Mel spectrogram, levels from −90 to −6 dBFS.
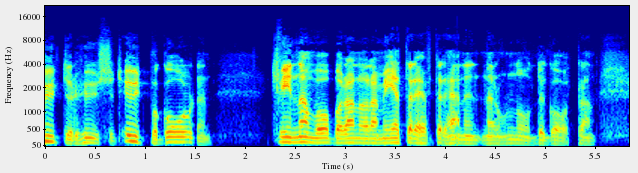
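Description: At 1.39 s a short stall from a late packet begins, lasting to 1.47 s. A packet missed its slot and the jitter buffer ran dry. The decoder held the last sound for about 42 ms, then resumed where it left off. Nothing is lost. The speech stretches briefly, with a faint buzz or dip, and everything after runs 42 ms later.

Right after, from 1.48 to 1.54 s, there is a short concealed packet loss. About 40 ms of speech never arrived in time. The receiver bridged the gap by extending the preceding sound for about 37 ms, then blended back in. It comes across as a quick smear or wobble, and a brief sound may drop out.

From 4.10 to 4.14 s, chunks play out of order. One 20 ms chunk arrived a chunk late and plays after the one meant to follow it. No audio is lost, but the sequence is scrambled. Hard joins at the seams give a jumbled moment.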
